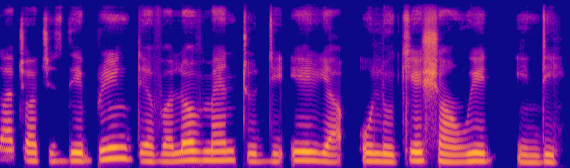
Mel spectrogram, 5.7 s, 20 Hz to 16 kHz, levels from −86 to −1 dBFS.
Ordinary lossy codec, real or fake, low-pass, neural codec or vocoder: none; fake; 14.4 kHz; autoencoder, 48 kHz, 128 numbers a frame, DAC-VAE, trained on Japanese speech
